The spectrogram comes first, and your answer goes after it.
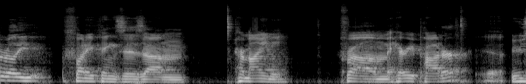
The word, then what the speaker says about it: Hermione: and the entire book series i think i pronounced that herman any yeah it's funny because uh yeah i know it yeah he calls her hermione i call her her her hermione or something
